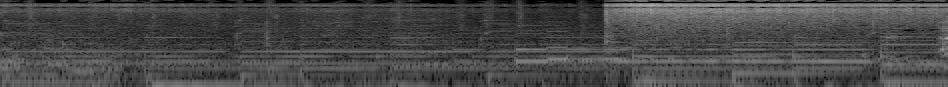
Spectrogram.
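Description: Dosa batter sizzles in oil on a hot pan, a constant close hiss that runs throughout, layered with steady tonal sounds and growing a little brighter partway through.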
